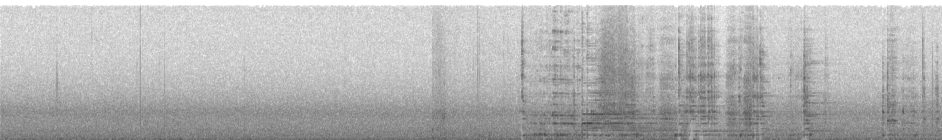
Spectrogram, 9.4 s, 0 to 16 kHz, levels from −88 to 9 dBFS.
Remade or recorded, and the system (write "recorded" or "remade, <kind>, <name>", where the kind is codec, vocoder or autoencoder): recorded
